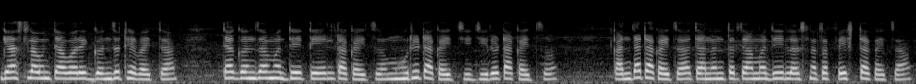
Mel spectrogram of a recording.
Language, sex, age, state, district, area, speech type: Marathi, female, 18-30, Maharashtra, Wardha, rural, spontaneous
